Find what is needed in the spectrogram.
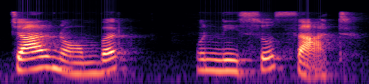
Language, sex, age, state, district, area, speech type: Urdu, female, 60+, Delhi, South Delhi, urban, spontaneous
